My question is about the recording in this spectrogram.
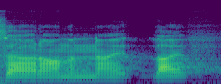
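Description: A man's deep voice holding one long sung note alone after the band stops, then a shorter second note that fades away.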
